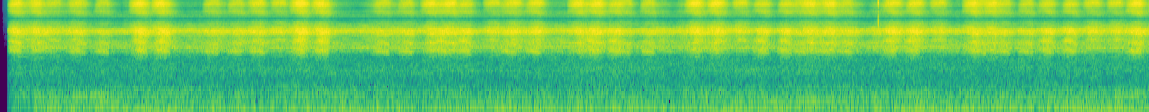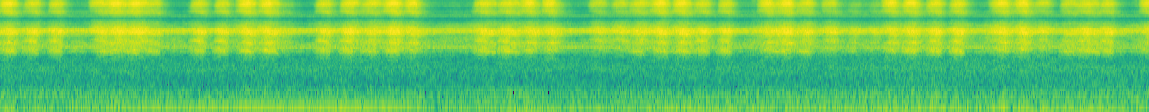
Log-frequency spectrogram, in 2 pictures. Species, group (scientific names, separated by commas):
Pterophylla camellifolia, Orthoptera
